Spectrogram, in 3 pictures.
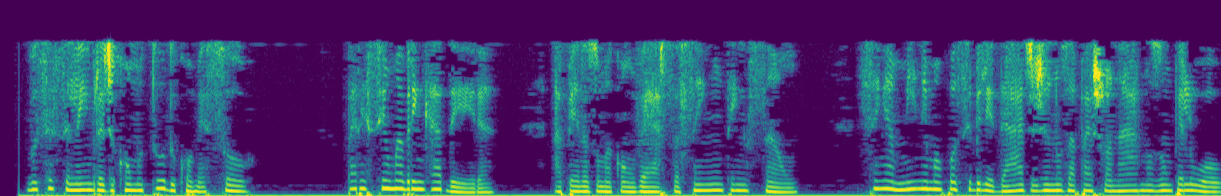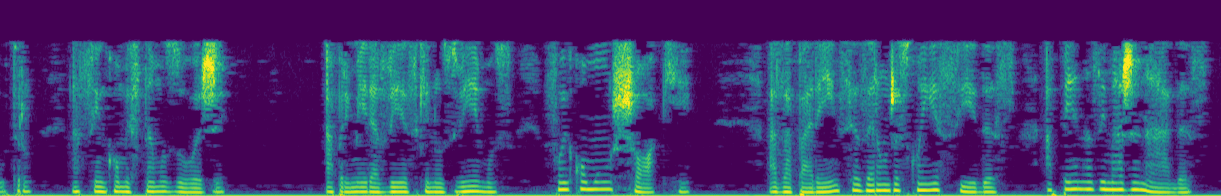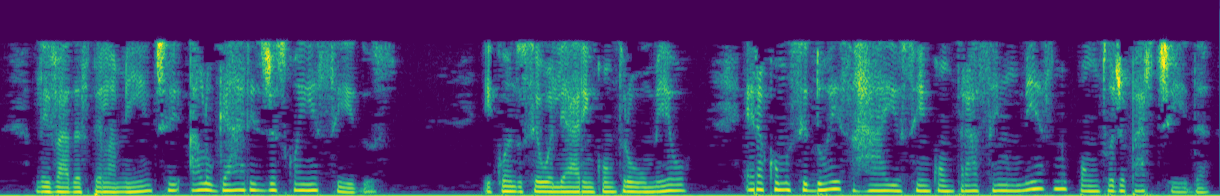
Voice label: NAMORO POR TELEFONE QUE DEU CERTO, Românticas fem

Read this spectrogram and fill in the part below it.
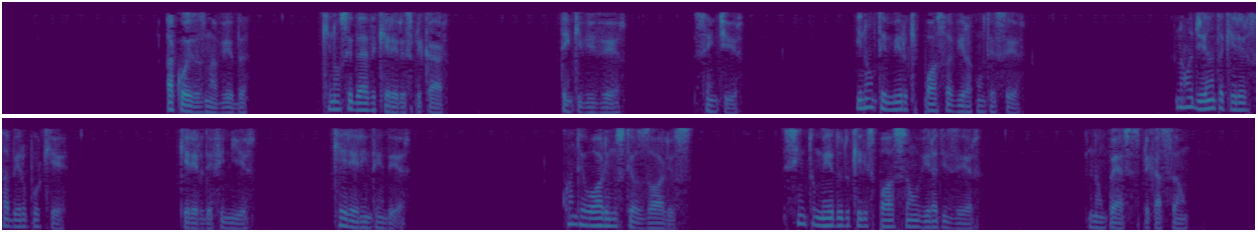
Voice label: Ao Grande Amor Masculino; Telemensagens 2017

